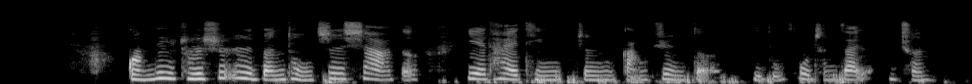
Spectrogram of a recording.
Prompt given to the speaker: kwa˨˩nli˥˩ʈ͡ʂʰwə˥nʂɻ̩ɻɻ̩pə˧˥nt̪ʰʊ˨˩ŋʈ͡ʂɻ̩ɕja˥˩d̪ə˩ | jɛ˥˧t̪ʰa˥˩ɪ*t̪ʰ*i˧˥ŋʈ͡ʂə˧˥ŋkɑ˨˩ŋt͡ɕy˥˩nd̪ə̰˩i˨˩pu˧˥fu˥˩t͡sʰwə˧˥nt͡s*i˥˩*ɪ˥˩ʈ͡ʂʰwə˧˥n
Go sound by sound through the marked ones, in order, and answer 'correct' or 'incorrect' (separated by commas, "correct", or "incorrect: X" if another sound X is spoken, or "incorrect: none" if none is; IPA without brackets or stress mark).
correct, incorrect: a˥˩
